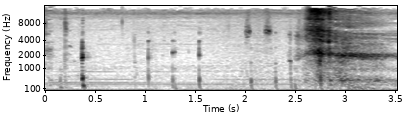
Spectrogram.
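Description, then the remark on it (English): A woman types on a keyboard: soft, irregular clicks, fairly quiet, over a steady low hum, ending in a brief burst of breathy rustling. “She is typing and I am talking.”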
